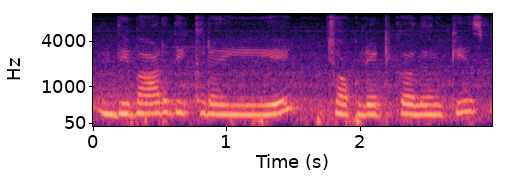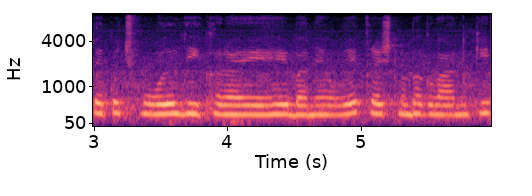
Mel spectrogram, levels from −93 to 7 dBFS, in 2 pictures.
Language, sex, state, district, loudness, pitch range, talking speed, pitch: Hindi, female, Uttar Pradesh, Jalaun, -15 LUFS, 215-240 Hz, 190 wpm, 225 Hz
